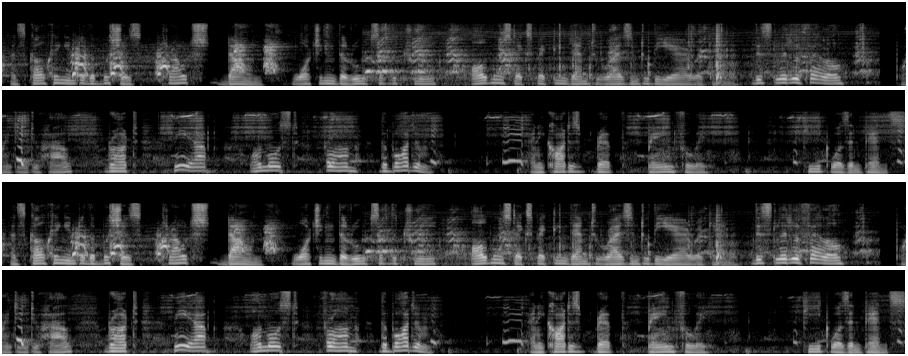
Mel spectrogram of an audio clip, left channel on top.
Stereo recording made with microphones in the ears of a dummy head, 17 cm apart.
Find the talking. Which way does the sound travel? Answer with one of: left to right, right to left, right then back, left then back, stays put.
stays put.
